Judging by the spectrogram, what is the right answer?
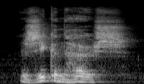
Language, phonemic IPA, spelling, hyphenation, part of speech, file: Dutch, /ˈzi.kə(n)ˌɦœy̯s/, ziekenhuis, zie‧ken‧huis, noun, Nl-ziekenhuis.ogg
- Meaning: 1. a hospital, medical care facility 2. an infirmary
